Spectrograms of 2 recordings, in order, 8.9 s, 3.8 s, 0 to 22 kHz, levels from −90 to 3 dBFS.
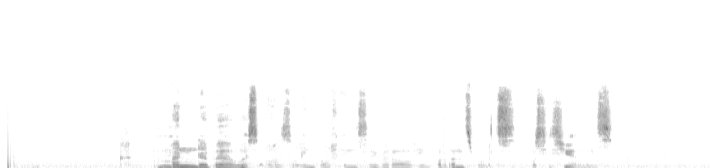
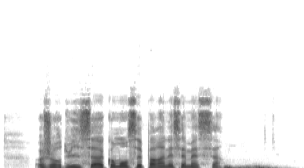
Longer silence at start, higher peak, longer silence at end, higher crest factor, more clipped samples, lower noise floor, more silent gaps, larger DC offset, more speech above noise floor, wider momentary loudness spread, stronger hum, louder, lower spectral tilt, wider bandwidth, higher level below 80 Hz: second, 0.15 s vs 0.5 s; second, -32 dBFS vs -6 dBFS; first, 1.25 s vs 0.45 s; first, 26 dB vs 20 dB; neither; first, -84 dBFS vs -49 dBFS; neither; neither; about the same, 28 dB vs 26 dB; about the same, 18 LU vs 20 LU; neither; second, -52 LUFS vs -23 LUFS; second, -1.5 dB/octave vs -4.5 dB/octave; about the same, 11 kHz vs 10.5 kHz; second, under -90 dBFS vs -50 dBFS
